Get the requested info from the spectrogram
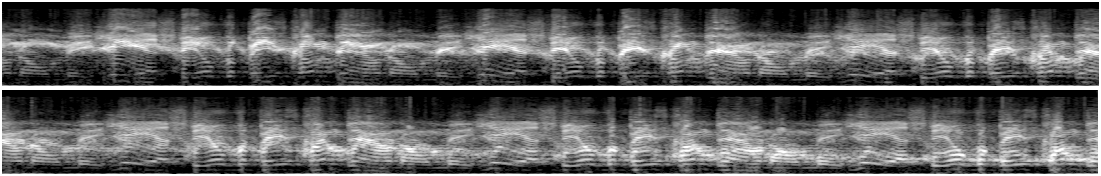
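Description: Electronic dance music from a DJ mix played with its bass cut away, leaving only thin mid and high parts with a warbling, voice-like melodic line. The lower range fills in gradually toward the end.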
